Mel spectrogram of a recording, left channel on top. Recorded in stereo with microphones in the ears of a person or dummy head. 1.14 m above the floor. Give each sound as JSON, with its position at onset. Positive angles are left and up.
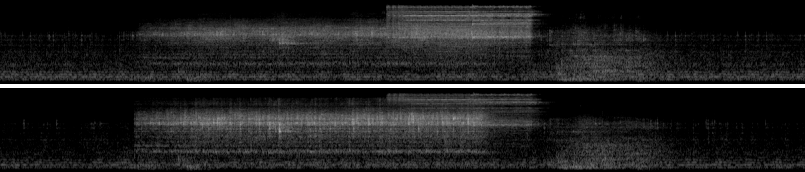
{"t": 1.3, "sound": "frying", "side_deg": -70, "distance_m": 3.0}
{"t": 3.9, "sound": "keys jangling", "side_deg": 45, "distance_m": 0.9}
{"t": 5.4, "sound": "a splash", "side_deg": 40, "distance_m": 3.5}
